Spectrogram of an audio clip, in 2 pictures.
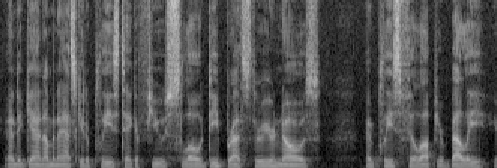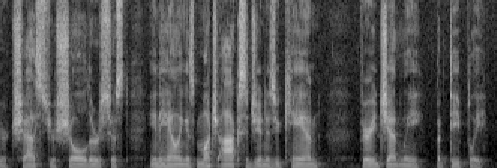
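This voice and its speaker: Gentle low-voiced male meditation guide. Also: fairly even intonation. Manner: slow, gentle, repetitive instructions. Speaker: meditation teacher.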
